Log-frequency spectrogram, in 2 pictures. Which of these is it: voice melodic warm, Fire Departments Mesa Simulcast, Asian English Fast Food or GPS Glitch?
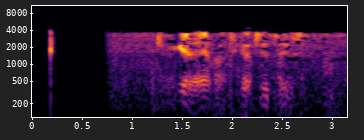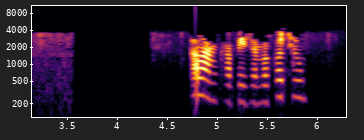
Fire Departments Mesa Simulcast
